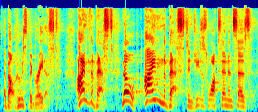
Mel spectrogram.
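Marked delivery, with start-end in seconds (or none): 1.5-3.8 put-on high, loud childish squabble; bickering disciples. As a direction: squabble like boastful kids, slowing the second line. Disciples arguing who's the greatest.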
